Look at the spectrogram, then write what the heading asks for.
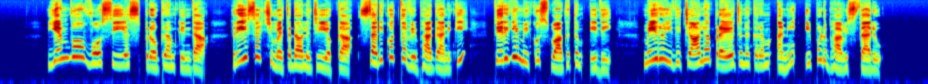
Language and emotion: Telugu, neutral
